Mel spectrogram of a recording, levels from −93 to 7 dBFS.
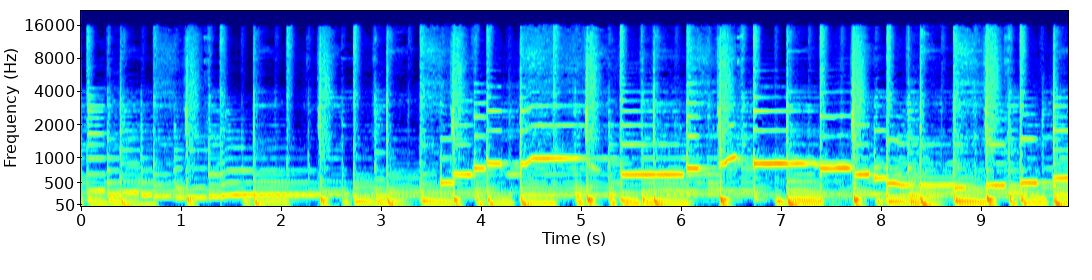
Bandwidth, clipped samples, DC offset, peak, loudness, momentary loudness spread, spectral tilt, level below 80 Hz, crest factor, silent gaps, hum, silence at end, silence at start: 16 kHz; under 0.1%; under 0.1%; -10 dBFS; -26 LUFS; 7 LU; -5.5 dB/octave; -34 dBFS; 16 dB; none; none; 0 s; 0 s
